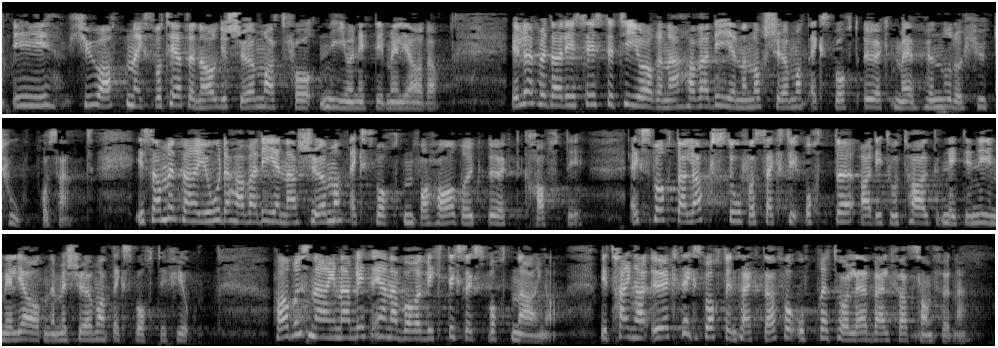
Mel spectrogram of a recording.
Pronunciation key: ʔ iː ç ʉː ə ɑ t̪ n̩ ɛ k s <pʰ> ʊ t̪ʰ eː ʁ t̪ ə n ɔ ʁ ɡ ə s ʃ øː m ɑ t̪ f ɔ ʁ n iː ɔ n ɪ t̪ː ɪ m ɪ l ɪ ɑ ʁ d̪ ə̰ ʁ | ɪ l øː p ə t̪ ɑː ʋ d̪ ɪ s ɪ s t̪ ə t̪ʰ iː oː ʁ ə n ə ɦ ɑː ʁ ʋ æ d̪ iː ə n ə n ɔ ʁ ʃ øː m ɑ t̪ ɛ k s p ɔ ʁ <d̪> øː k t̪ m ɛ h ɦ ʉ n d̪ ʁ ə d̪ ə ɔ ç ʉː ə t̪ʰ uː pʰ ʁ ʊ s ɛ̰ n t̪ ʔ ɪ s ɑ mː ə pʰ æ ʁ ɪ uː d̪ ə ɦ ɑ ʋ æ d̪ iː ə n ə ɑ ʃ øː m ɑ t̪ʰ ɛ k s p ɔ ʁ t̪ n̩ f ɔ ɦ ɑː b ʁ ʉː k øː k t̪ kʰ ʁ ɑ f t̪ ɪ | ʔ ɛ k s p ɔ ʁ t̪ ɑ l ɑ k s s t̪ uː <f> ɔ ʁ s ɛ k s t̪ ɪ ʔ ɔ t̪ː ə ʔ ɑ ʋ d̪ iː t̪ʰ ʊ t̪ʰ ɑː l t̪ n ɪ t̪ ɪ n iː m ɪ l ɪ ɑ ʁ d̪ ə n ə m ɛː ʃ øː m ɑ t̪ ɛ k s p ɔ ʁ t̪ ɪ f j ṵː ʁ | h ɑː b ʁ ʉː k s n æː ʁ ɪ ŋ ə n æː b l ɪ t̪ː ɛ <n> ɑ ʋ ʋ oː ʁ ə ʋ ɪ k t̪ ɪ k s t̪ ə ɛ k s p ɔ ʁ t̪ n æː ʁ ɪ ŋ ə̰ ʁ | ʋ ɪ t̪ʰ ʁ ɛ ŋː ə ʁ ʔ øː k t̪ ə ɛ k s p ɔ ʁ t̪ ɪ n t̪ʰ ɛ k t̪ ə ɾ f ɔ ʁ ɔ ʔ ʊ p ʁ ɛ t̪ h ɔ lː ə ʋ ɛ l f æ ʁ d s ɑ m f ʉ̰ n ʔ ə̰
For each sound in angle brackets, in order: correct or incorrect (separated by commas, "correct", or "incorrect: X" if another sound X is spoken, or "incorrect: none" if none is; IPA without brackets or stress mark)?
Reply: incorrect: p, incorrect: t̪, correct, correct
